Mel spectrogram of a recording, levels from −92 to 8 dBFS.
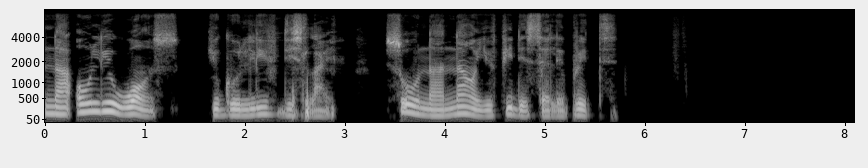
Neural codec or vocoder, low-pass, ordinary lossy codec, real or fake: none; 7.2 kHz; none; real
